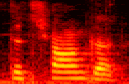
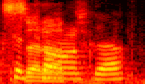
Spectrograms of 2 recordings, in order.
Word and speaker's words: Tachanka: It's Tachanka, not Tatanka.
